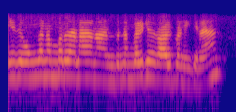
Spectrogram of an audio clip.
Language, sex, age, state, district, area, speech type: Tamil, male, 60+, Tamil Nadu, Tiruvarur, rural, conversation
